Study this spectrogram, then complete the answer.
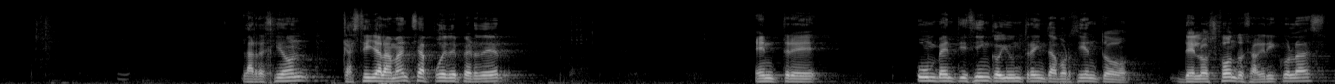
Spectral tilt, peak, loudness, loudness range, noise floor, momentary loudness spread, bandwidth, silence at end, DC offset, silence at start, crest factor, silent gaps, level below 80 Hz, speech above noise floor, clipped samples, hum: -6 dB/octave; -8 dBFS; -26 LUFS; 7 LU; -67 dBFS; 13 LU; 14.5 kHz; 0.1 s; under 0.1%; 2.45 s; 20 dB; none; -58 dBFS; 41 dB; under 0.1%; none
